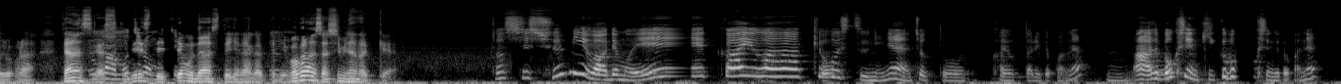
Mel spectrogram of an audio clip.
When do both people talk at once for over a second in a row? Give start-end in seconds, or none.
0.9-2.1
